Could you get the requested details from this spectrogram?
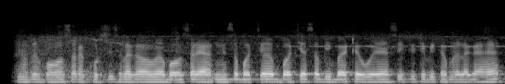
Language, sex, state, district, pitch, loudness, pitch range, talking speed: Hindi, male, Punjab, Pathankot, 120 Hz, -17 LUFS, 115-120 Hz, 310 wpm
